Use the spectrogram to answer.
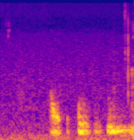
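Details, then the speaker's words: Adult's stomach rumbling (borborygmi) during a guided meditation facial massage: three brief, low, gurgling rumbles in a quiet room as digestion starts to move. "Oh see it's getting stuff moving for me doe my stomach do you hear that um just made noriz digestion starting to move that's great"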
